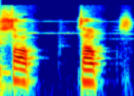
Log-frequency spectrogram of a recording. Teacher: Seakan-akan T dibentuk di palatal seperti halnya S, karena S memengaruhi bunyi T tersebut. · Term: asimilasi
